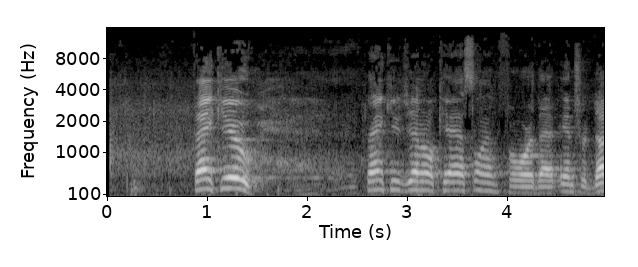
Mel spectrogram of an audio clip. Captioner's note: applause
